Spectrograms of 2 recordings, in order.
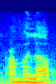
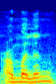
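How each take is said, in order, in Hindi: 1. शब्द का अंत एक सादे स्वर से होता है। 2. शब्द का अंत n की ध्वनि से होता है। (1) "वफ़ की सूरत में अमला पढ़ा जाएगा" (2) "इसे अमलन पढ़ेंगे"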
